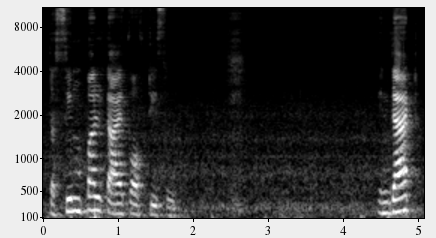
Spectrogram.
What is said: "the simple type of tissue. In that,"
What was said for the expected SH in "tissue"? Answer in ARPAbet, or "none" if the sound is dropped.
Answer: S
